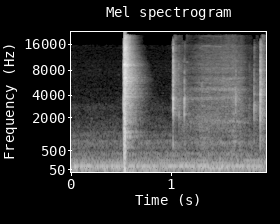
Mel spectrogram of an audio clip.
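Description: A Tisas 1911 pistol trigger dry-fired indoors: one sharp, close metallic click, followed by two fainter, lighter clicks spaced about half a second apart.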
